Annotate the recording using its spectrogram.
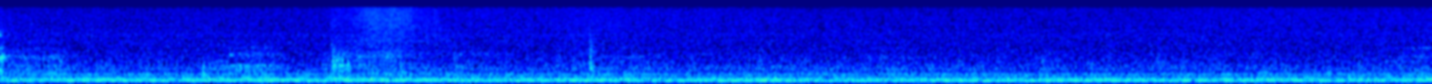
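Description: Computer equipment hums steadily and quietly.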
